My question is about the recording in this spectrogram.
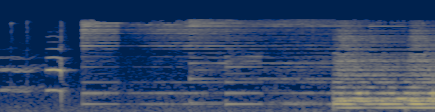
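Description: Software-instrument melody playing back in FL Studio: a brief note, then a few quiet held notes that step in pitch, and a fuller, louder chord coming in about three and a half seconds in.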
